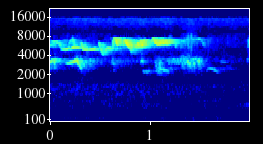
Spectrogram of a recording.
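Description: Small birds sing outdoors along a snowy hiking trail in the French countryside, with high chirps and twittering phrases, fairly faint and distant against quiet surroundings, no voices.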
